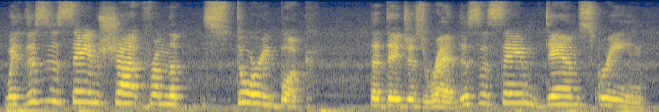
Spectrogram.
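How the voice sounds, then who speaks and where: A high-pitched male let's player reads a visual novel aloud, dropping in sarcastic commentary as he goes. There is faint noise behind his voice. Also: expressive, slow pace, fairly bright tone, rough recording. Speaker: video game let's player. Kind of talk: reading a visual novel aloud with joking asides.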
